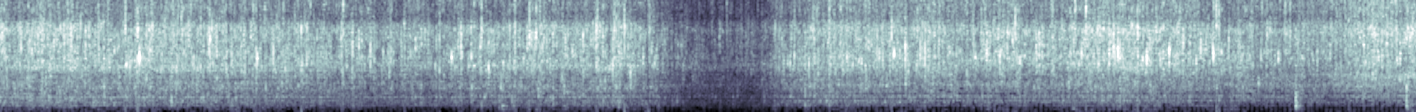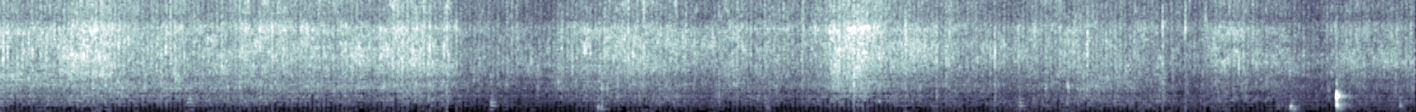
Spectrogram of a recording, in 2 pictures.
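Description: Chopped tomatoes frying in oil in a pan with a steady sizzle, turned now and then with a spatula. The sizzle drops away briefly about a quarter of the way in, and there is a single sharp tick near the end.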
